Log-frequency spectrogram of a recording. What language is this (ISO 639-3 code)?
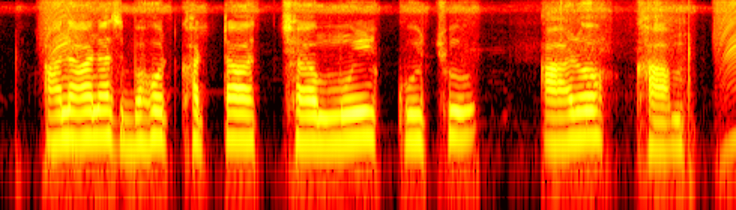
mag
